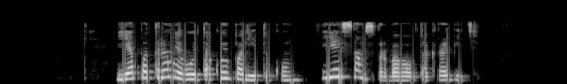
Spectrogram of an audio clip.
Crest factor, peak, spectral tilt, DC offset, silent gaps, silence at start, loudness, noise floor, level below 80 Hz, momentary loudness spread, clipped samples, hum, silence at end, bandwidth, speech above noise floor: 16 dB; -2 dBFS; -3 dB/octave; under 0.1%; none; 1.15 s; -16 LUFS; -87 dBFS; -50 dBFS; 13 LU; under 0.1%; none; 0.9 s; 8 kHz; 71 dB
